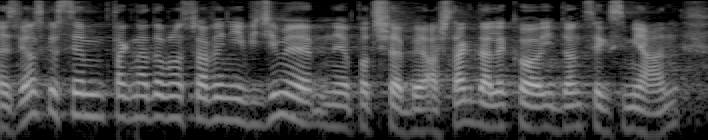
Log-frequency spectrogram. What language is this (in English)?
Polish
